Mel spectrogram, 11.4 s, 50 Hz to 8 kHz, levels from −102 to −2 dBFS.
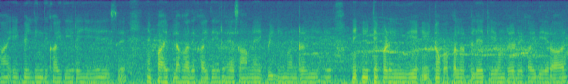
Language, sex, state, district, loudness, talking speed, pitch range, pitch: Hindi, male, Bihar, Madhepura, -21 LUFS, 185 wpm, 105-110 Hz, 105 Hz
